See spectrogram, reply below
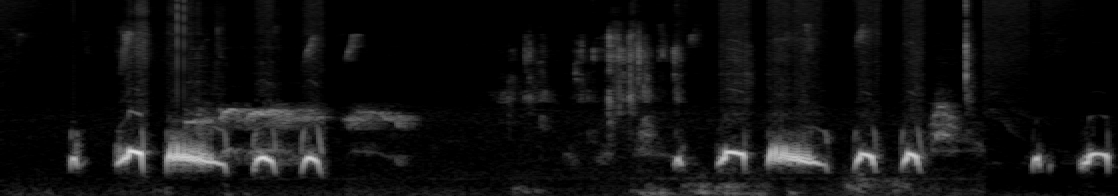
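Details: Captive spotted dove used as a decoy, calling in the morning in the 'hai hậu đôi' cooing style: two phrases of low, hollow coos, each a long drawn note followed by short, evenly spaced notes. Quieter chatter sounds between the phrases.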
